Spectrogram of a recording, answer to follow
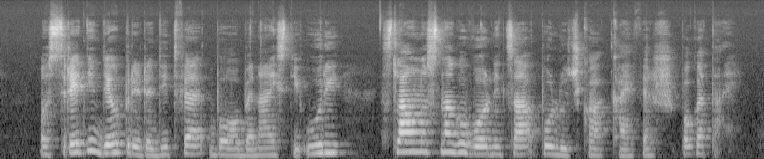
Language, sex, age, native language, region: Slovenian, female, 18-29, Slovenian, Drava region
